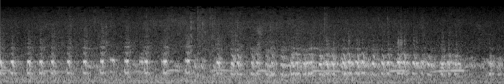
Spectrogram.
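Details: Southern yellow-billed hornbill (Tockus leucomelas) in Kruger National Park, South Africa, gives a fast series of hollow clucking notes running into continuous throaty chatter over a low engine rumble.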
